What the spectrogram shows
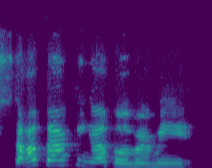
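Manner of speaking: held-back, mild, frantic yell. Retelling getting out of the car as a trailer backs over it: imitating own screaming. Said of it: "and I'm screaming. I'm like".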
